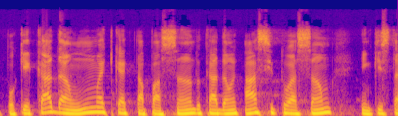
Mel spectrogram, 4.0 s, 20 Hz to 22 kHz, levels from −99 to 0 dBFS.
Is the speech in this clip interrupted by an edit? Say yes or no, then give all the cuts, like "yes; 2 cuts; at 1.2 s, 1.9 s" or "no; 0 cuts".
yes; 2 cuts; at 1.1 s, 2.4 s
